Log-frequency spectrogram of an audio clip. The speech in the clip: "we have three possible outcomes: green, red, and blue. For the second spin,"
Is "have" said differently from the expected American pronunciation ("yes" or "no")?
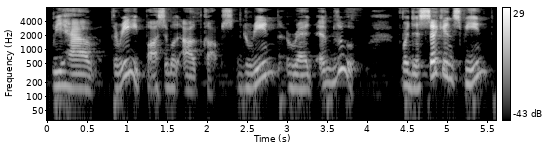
no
